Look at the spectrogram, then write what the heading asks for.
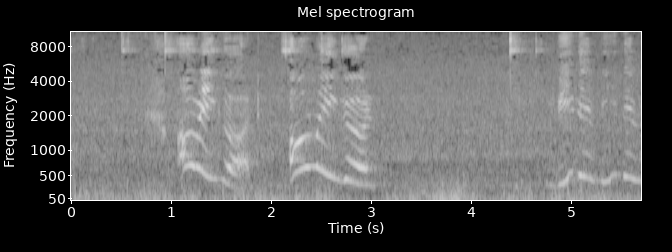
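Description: A Persian kitten gives several high, arching meows that rise then slide downward, over low background rumble.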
